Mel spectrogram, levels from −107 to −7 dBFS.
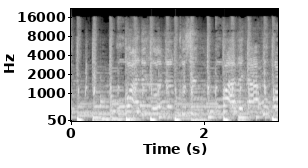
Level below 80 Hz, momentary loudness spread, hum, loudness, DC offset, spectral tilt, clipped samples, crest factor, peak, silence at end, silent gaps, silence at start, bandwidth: -16 dBFS; 4 LU; none; -14 LUFS; under 0.1%; -4 dB/octave; under 0.1%; 12 dB; 0 dBFS; 0 s; none; 0 s; 16.5 kHz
